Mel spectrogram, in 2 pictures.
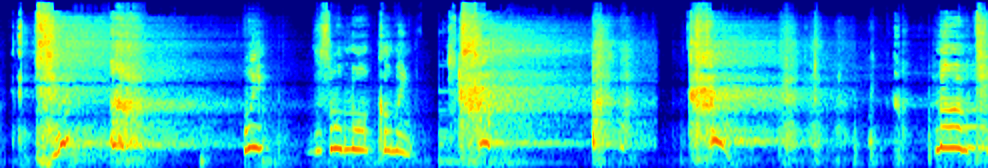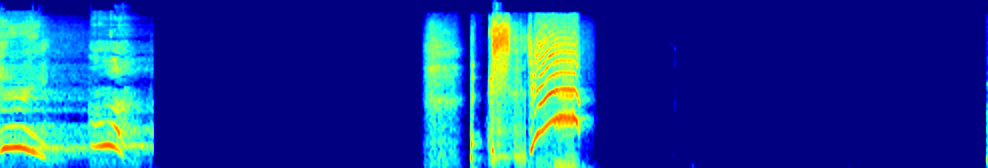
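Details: VTuber sneezing, reportedly provoked with pepper: several high-pitched sneezes in quick succession with voiced gasps between, ending in a final loud sneeze.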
